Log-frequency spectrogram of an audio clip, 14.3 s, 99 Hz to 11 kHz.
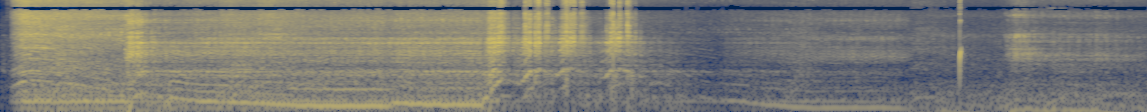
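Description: Ferrari F12 Berlinetta's V12 engine running loudly at steady low revs, then blipped in several quick revs a little after six seconds, before dropping back to a quieter low-speed run.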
